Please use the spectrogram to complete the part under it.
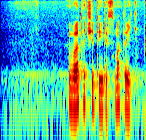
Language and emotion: Russian, neutral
